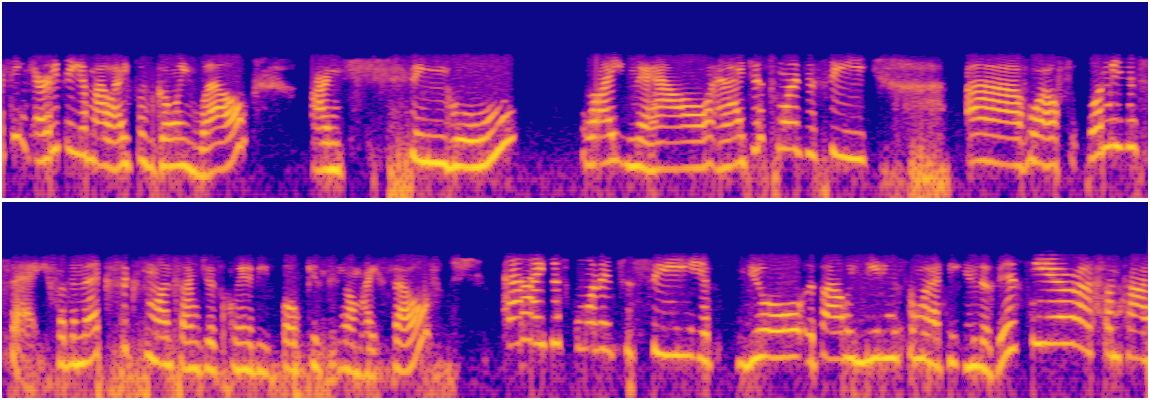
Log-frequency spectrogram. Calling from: New York City, New York, United States; Hello, my name is … I'm calling from New York City.

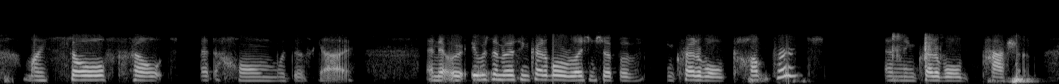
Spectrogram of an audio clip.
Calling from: Georgia, United States

